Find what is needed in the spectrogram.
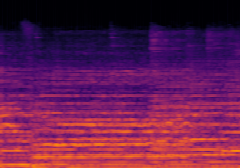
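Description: Concert wind band of brass and woodwinds, tuba and euphonium among them, playing slow held chords that change about a third of a second in.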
